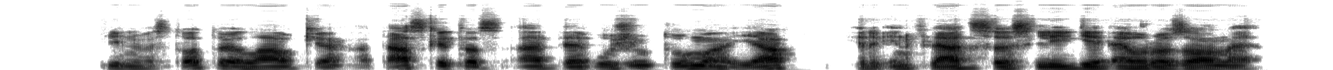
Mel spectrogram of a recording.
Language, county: Lithuanian, Vilnius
